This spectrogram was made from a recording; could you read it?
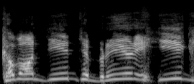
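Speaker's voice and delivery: awful put-on Scottish accent, very high pitched. Joking about a brewery name in a terrible scottish accent. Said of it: "a fucking terrible Scottish accent".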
